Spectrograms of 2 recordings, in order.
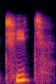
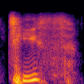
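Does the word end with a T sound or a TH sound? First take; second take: T sound; TH sound. First: The word ends with a T sound. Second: The word ends with a TH sound. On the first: The speaker calls it wrong. "I hear people say teat, teat, like with a T sound" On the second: The speaker calls it right. "instead of saying"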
